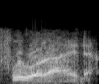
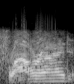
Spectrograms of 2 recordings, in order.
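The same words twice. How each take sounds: First: Fluoride said as "FLOO-or-ide"; fluoride opened out as flew, or, ide; "flew-oride" pronunciation. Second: Fluoride said as "FLOUR-ide", like baking flour; fluoride mispronounced as flour plus ide; wrong "flour-ide" pronunciation. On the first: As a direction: say fluoride with a clear "oo" after the fl. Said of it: "Is it fluoride or fluoride?". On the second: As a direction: say fluoride with an "ow" in the first syllable. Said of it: "It's not fluoride". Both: Shown as a demonstration.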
